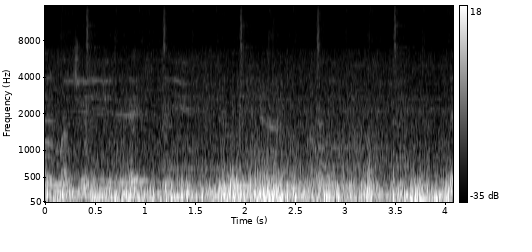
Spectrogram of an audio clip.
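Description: Wind buffeting a phone microphone, a steady low rumble, with faint voices or music underneath.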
